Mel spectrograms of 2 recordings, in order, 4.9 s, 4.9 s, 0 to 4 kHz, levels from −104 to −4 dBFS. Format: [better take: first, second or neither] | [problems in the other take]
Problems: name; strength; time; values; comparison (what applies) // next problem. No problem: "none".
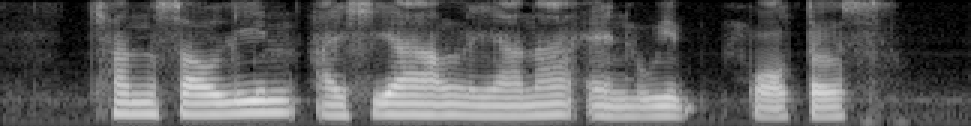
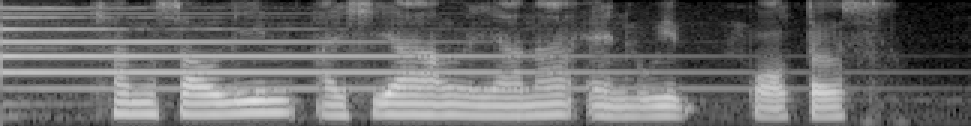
first | background sound (Percussion); 6 dB below the speech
